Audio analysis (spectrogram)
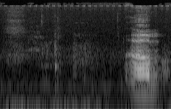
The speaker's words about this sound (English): oh, ew, nasty. I just had a really disgusting burp and I threw up a little in my mouth when I burped.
